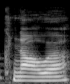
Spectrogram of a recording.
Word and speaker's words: Knauer: 그래서는 이제 독일어를 이제 원본이 독일어기 때문에 크나우어라고 이제 독일어로는 발음하고 영어로는 K를 묵음으로 해서 Knauer라고도 하는데요. 저는 그냥 Knauer라고 하도록 하겠습니다.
